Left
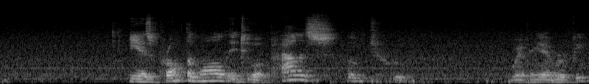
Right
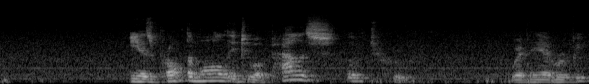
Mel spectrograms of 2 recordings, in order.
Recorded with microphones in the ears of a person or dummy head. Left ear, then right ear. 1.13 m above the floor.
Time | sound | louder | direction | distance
1.3 | a man speaking | left 3 dB | 65° left (ahead or behind) | 4 m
